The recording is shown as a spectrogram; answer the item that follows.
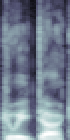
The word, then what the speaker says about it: geoduck: Geoduck is the world's largest burrowing clan. It's sashimi is a Seattle specialty. Doesn't sound kosher. It's actually pronounced gooey duck.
